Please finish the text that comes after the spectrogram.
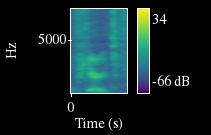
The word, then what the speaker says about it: Peart: That's actually how you say his name, Neil Peart.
